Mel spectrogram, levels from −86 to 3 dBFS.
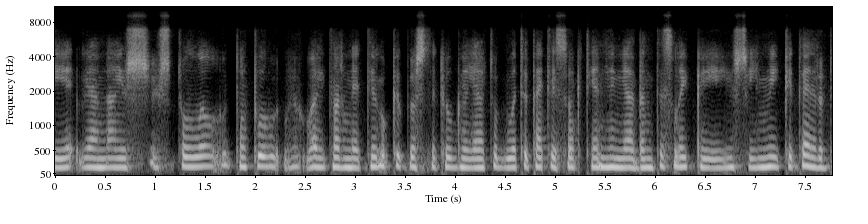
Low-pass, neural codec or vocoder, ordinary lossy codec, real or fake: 7.2 kHz; codec, 16 kHz, 0.5 kbps, FreqCodec, larger model; Opus, 24 kbps; fake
